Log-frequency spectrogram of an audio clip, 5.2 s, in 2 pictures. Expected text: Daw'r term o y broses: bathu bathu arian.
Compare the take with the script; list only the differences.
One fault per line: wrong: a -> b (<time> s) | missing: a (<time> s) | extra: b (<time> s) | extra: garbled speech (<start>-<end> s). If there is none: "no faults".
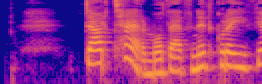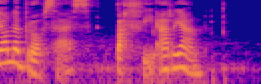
extra: ddefnydd gwreiddiol (1.7 s)
missing: bathu (4.1 s)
